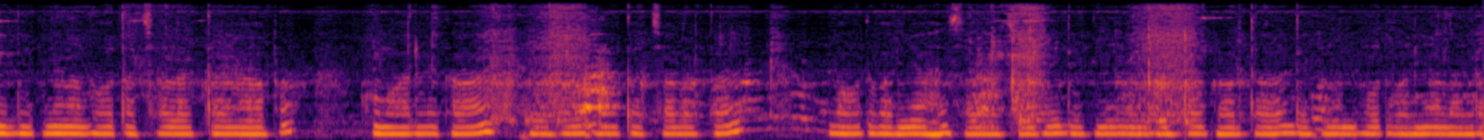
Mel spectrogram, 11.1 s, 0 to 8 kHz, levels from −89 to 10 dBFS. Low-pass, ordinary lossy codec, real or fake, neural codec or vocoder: 7.2 kHz; none; fake; codec, 16 kHz, 16 kbps, FreqCodec, larger model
